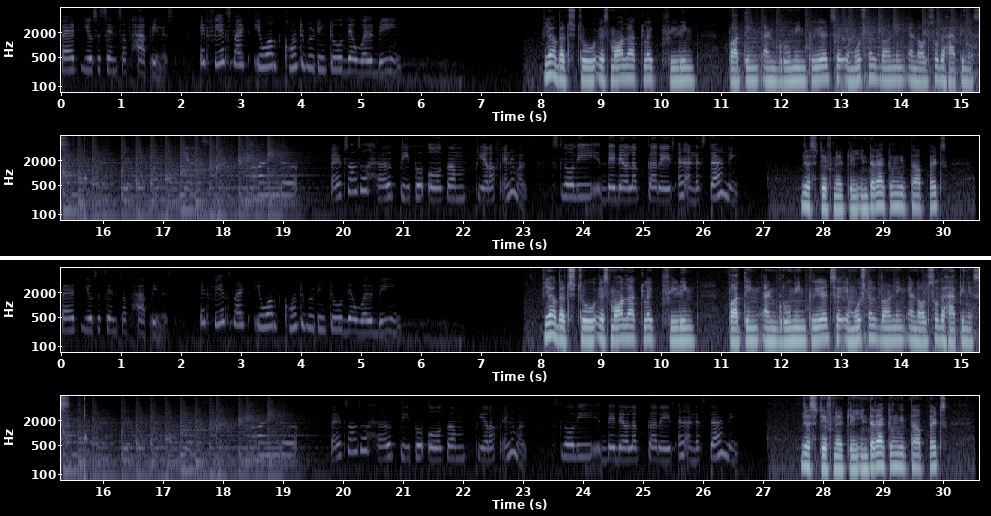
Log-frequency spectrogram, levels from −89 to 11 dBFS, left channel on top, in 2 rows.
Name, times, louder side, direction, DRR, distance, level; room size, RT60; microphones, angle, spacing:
voice 1, 0.0-1.8 2.3-5.7 6.4-6.5 16.6-17.8 18.4-19.3 19.8-23.1 23.5-26.6, left 2 dB, 55° left, 6.5 m, -46 dB
voice 2, 8.0-10.6 11.1-15.4 27.6-30.0, right 3 dB, 70° right, 0.8 m, -26 dB
sound 1, 11.2-19.6, left 2 dB, 15° left, 1.3 m, -49 dB
head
